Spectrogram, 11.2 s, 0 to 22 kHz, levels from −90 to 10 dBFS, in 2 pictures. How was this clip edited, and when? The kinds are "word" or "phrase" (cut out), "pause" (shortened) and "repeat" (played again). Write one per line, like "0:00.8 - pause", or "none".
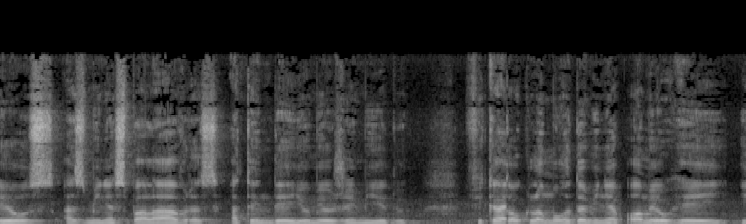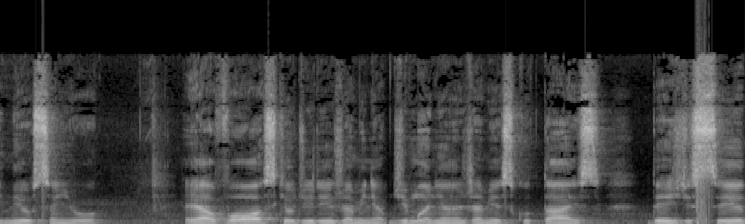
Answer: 0:03.8 - word
0:04.6 - word
0:08.5 - word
